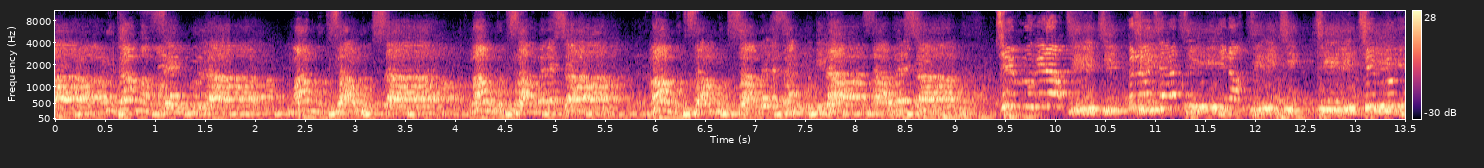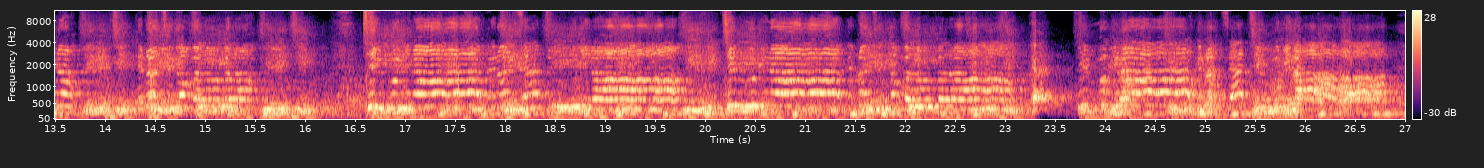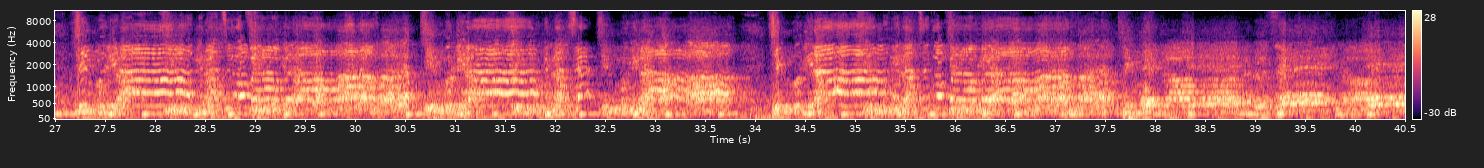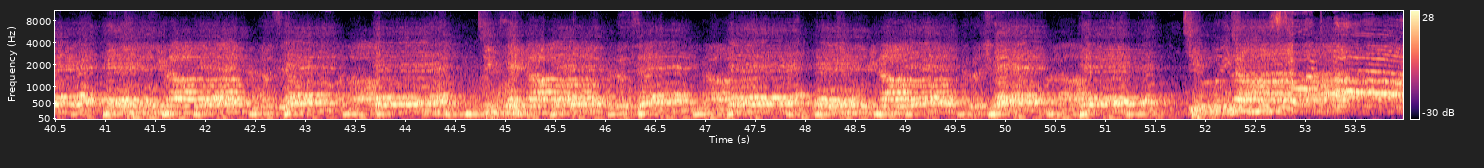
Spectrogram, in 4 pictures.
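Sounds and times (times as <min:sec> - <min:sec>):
boys' choir singing a cappella: 0:00.0 - 0:53.9.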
